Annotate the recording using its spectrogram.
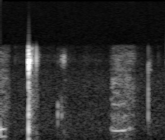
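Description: A single sharp click over a phone line about a third of a second in. Near the end come a faint, brief voice sound and a second, fainter click.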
